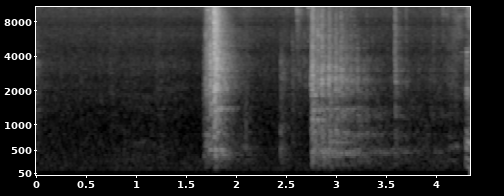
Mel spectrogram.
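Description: Rubber band releasing a cup flyer with a sharp snap a little under halfway through. About a second later comes a rougher stretch of sound as the taped-together cups hit the floor and tumble.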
